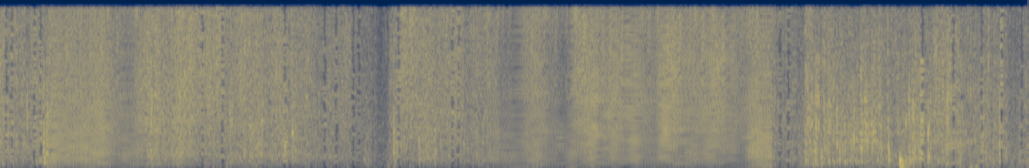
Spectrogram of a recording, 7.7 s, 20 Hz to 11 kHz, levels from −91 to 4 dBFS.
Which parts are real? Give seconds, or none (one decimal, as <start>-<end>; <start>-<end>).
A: 0.0-0.4; 1.1-3.7; 5.8-7.7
